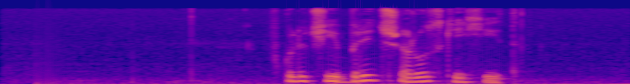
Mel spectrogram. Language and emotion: Russian, neutral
